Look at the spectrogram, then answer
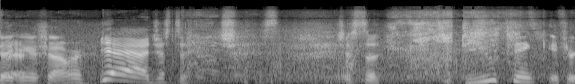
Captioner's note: sniffing noises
